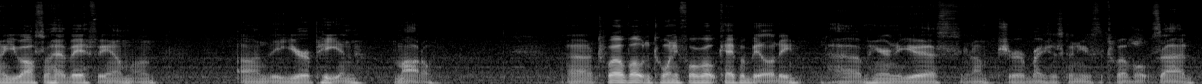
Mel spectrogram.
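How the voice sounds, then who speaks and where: Very deep-voiced man demonstrating gear. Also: fairly even intonation, moderate pace, slight background noise. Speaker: radio seller presenting a product demo. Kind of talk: casual product review and demonstration.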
